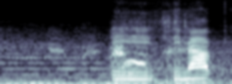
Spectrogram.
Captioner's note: laughter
